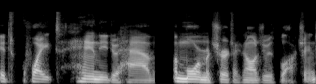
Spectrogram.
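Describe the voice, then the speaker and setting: Someone speaks at a very fast pace with an American accent. The sound is dry and close, with no echo. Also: man. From US Pacific Northwest, Whidbey Island near Seattle. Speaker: AI strategy consultant. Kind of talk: interview conversation.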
